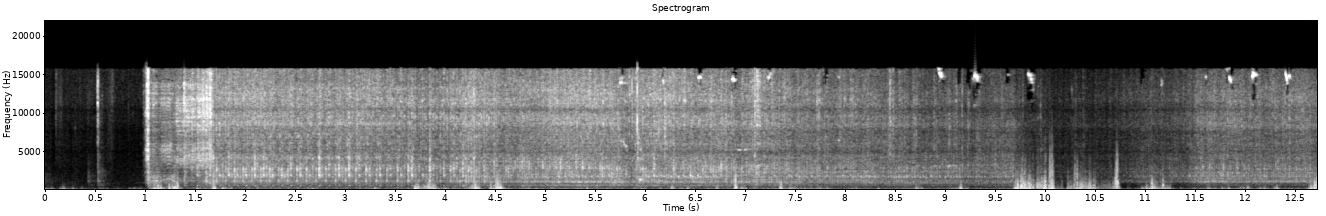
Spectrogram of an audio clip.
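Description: A small tractor engine runs steadily close by.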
